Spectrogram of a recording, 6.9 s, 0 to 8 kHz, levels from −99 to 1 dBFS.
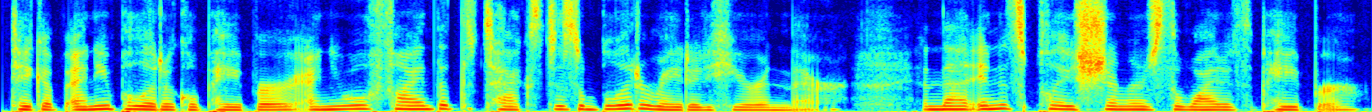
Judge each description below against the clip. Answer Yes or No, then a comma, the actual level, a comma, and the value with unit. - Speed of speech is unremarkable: No, fast, 245 wpm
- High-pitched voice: Yes, high, 215 Hz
